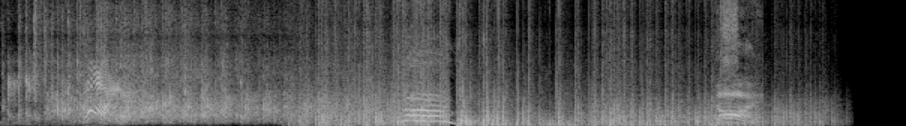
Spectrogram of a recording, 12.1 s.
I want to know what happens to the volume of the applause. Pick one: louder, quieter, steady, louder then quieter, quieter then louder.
quieter.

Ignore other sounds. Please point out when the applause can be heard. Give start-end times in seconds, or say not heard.
0.0-5.4.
